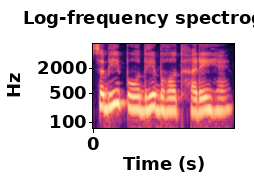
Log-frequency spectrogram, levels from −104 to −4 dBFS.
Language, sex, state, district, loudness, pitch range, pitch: Hindi, female, Bihar, Gaya, -13 LUFS, 195-230 Hz, 205 Hz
